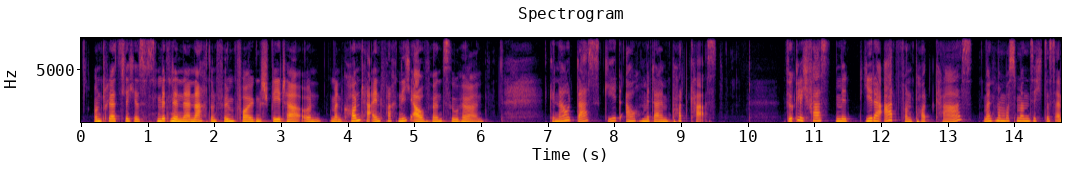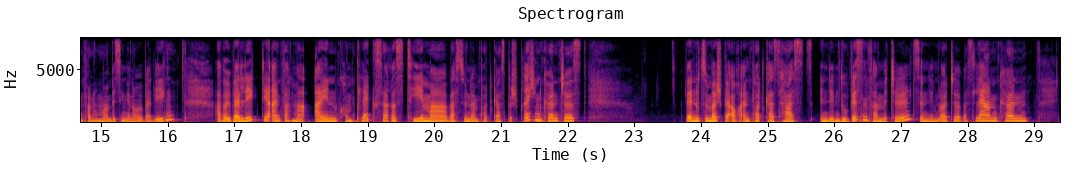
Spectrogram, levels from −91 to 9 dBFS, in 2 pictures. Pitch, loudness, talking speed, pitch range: 210 Hz, -20 LUFS, 160 wpm, 195-240 Hz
